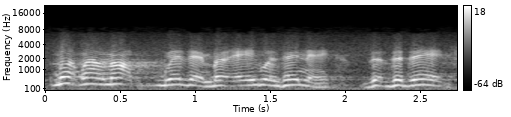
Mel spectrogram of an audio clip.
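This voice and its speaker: Shrill, stammering young nitwit. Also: male voice, a little fast, bright, forceful tone. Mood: nervous, muddled. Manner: stammering, muddled, repeating words. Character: dim, bumbling, nervous young man, accident-prone. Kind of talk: 1970s radio sitcom acting. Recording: muffled old radio, hiss, hall reverb.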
